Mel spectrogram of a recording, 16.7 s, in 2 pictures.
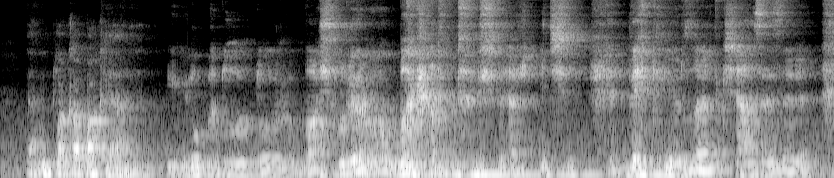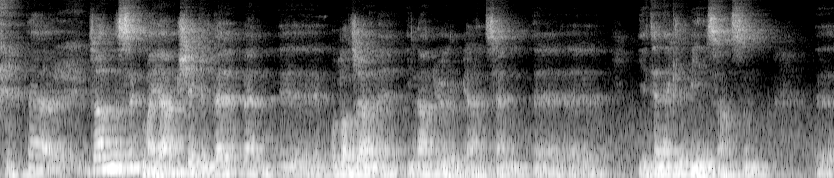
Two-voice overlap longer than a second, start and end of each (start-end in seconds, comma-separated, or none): none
